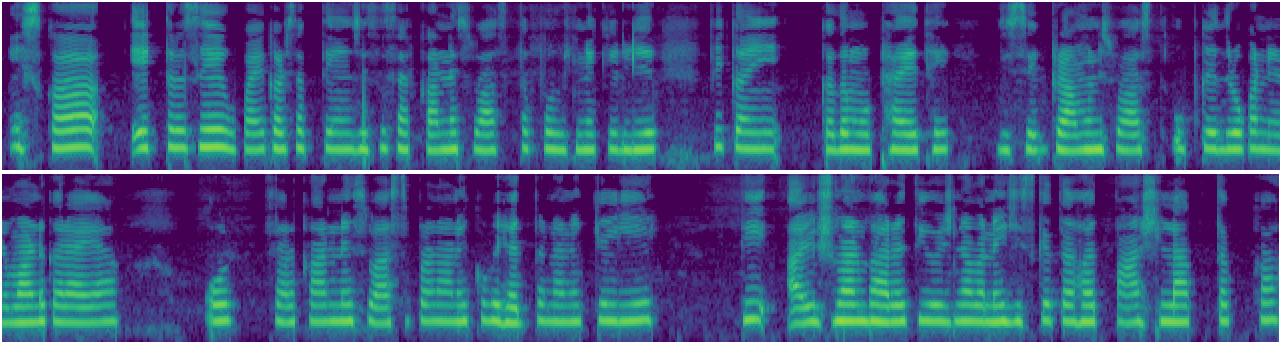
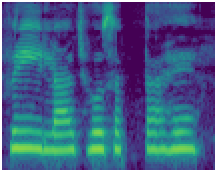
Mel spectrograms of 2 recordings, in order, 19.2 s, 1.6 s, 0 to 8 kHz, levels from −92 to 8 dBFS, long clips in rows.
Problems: constant background noise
